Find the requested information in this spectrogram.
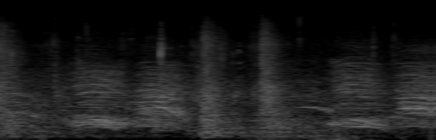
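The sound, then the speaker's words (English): Stadium crowd of Tigers fans screaming for defense at a football game, a faint, continuous roar of many voices with shouted cries swelling and easing. “Tiger faithful. You can hear them in the background screaming defense.”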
